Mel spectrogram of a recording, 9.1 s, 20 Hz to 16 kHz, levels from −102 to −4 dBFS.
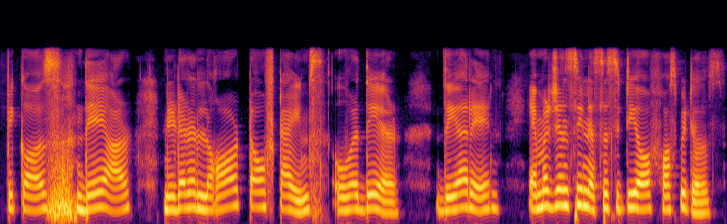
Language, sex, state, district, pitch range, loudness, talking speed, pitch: English, female, Odisha, Malkangiri, 180-205 Hz, -15 LUFS, 105 wpm, 190 Hz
